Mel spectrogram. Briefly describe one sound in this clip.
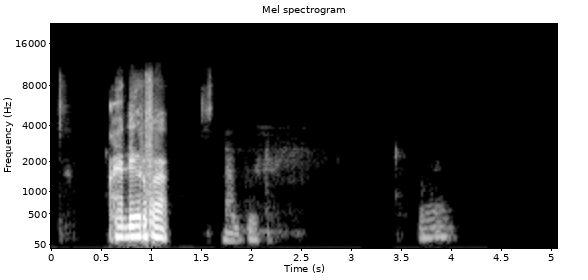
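A man speaks briefly over an online call, in short bursts.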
